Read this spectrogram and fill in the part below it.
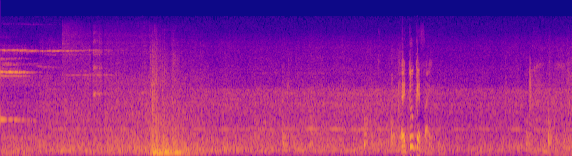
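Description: A train hums while standing at an underground platform.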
